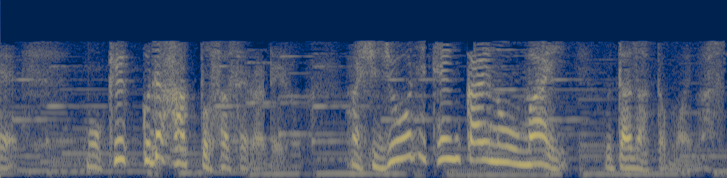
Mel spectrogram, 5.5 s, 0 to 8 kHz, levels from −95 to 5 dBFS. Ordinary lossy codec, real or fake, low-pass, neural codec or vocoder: AAC, 16 kbps; real; 7.2 kHz; none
